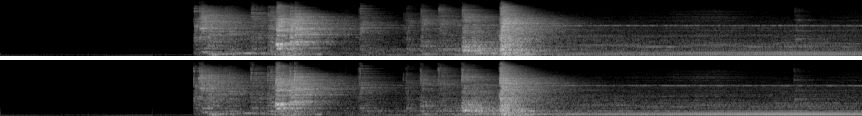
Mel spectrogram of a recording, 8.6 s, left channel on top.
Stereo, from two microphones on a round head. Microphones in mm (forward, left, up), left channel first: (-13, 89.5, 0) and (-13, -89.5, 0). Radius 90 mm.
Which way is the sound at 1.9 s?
65° right (ahead or behind).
